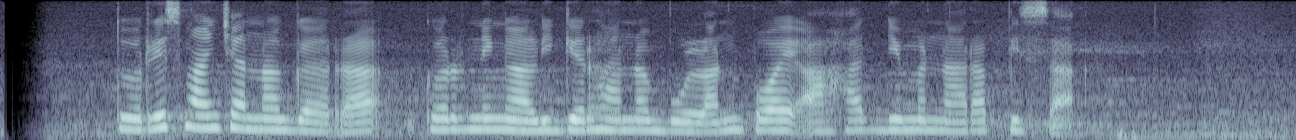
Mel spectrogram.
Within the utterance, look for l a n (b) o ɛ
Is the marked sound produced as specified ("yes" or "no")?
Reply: no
